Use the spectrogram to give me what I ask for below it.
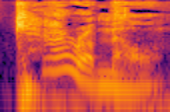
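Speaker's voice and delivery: "caramel" drawn out in three syllables, CARE-uh-mel; his own caramel. Shown as a demonstration. Host insisting on his way, "caramel" slow as CARE-uh-mel. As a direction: slowly give "caramel" all its syllables. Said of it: "That's what I say".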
